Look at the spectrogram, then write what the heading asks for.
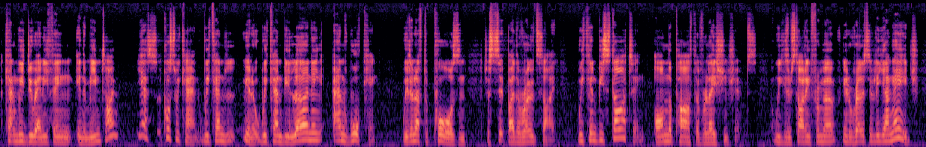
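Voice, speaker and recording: A man with a somewhat high voice talks in a measured, explanatory way, often turning questions back on the listener. His voice sits a little away from the microphone, so it sounds slightly distant. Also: animated. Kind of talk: reflective conversational talk.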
